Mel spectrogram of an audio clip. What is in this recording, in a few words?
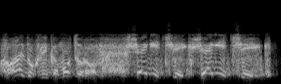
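Hungarian damaged engine mood low, speech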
